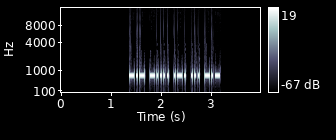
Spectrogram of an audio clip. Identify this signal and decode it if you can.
Morse code, heard as a keyed tone, about 36 wpm, 700 Hz. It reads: K6RSK
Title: USA Call Signs - 5 Characters - Repeated 2x - 35wpm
